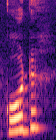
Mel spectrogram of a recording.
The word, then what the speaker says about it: could: अब कुड फिर से आ गया, इसमें L साइलेंट रहता है तो हम इसको पढ़ते हैं कुड, न कि कुल्ड। कुल्ड नहीं पढ़ेंगे इसको, अगर कोई पढ़ता हो तो उसको कुड पढ़ना शुरू कर दे।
